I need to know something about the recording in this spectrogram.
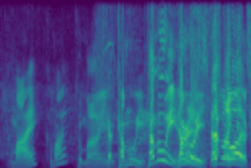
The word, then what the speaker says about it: Kamui: we got this hold on hold on K Kumai Kumai Kumai Kumai kamui kamui that's what it was okay I was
